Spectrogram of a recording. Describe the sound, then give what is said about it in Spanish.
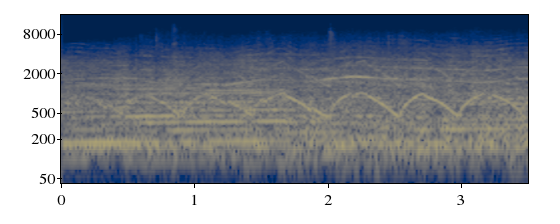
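Police patrol car siren in pursuit, wailing in repeated rising and falling sweeps over a dense, steady background, loud throughout with no voices. “Ahí viene ya una patrulla persiguiéndonos.”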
